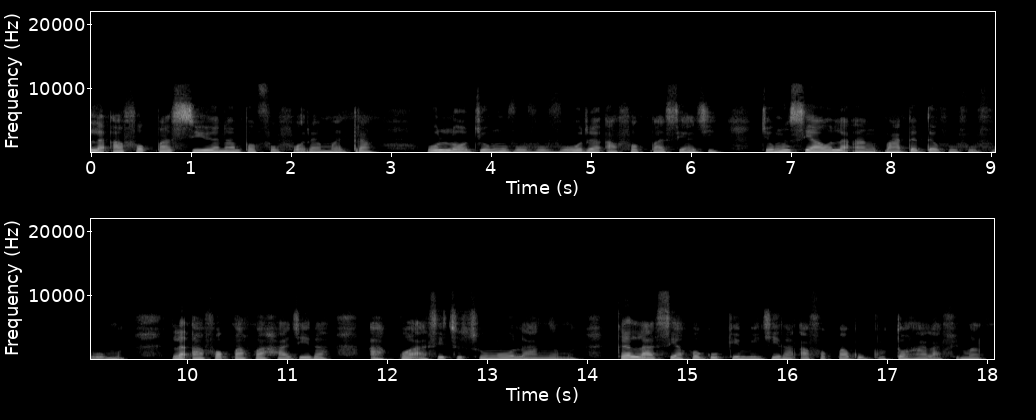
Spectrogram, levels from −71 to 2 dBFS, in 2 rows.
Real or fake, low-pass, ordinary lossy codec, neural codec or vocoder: fake; 10.8 kHz; MP3, 64 kbps; autoencoder, 48 kHz, 128 numbers a frame, DAC-VAE, trained on Japanese speech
